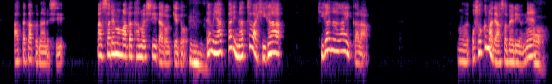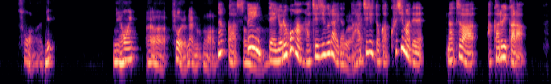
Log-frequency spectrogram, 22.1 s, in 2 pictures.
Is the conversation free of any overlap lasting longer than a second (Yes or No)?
Yes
